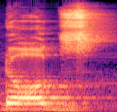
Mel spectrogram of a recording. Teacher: in the word dogs, we should not pronounce this as usual S pronunciation. It is morphed into the pronunciation of Z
